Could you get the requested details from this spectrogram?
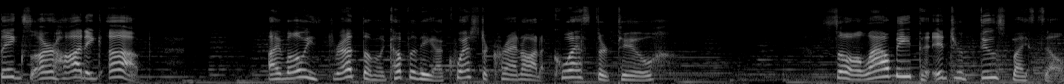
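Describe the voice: A woman uses a put-on character voice with a high pitch and a fairly bright tone. She talks at a slow pace with lively intonation, as faint music plays in the background.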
